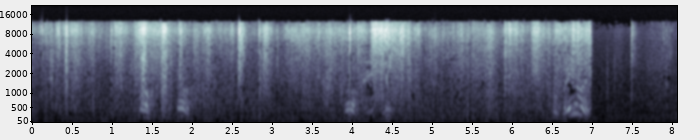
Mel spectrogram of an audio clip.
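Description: Dry stalks crunch underfoot as people walk outdoors.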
